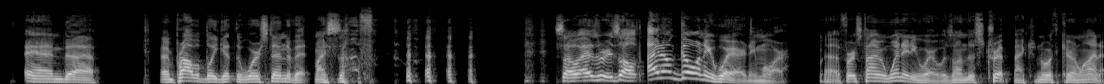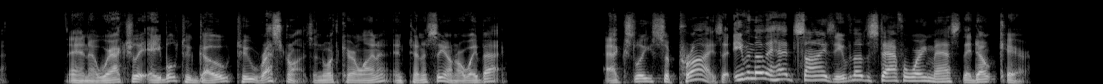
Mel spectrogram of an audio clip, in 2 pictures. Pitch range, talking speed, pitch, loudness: 100-160 Hz, 190 wpm, 125 Hz, -21 LUFS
